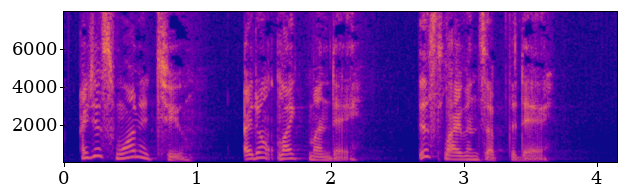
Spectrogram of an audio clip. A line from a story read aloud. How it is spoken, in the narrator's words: She calmly answered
